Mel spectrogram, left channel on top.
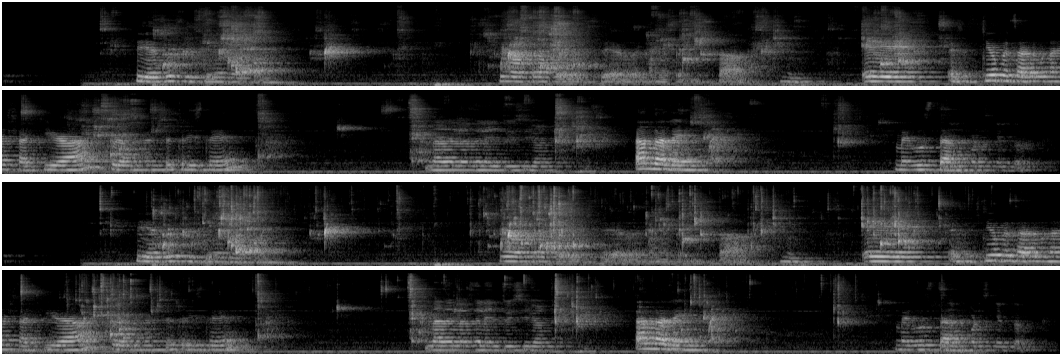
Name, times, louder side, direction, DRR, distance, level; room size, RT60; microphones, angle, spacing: sound 1, 0.8-20.4, right 3 dB, 75° right, 1.4 m, -34 dB
voice 1, 1.3-2.7 5.0-7.5 8.6-9.2 9.5-12.9 16.9-17.6 19.5-20.2, left 2 dB, 85° left, 2 dB, 0.9 m, -27 dB
voice 2, 14.8-16.1 20.0-20.8, equal, 30° right, 0 dB, 0.7 m, -32 dB
8.2 x 4.2 x 3.0 m, 1.0 s
head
